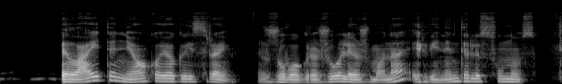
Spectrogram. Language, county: Lithuanian, Alytus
